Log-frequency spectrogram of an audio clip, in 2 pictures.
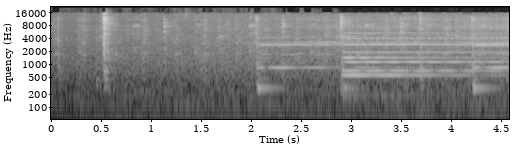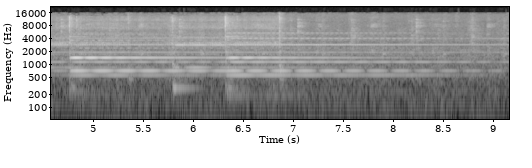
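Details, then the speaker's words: Dutch Friesian Tal wall clock after bushing replacement and gong adjusted softer: unhurried ticks under clear ringing strikes decaying cleanly with no clatter; ticking and striking normally, as before repair. "so now I have to adjusted and it sounds like it did before I ever started working on"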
